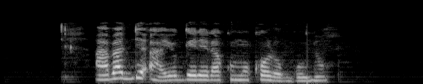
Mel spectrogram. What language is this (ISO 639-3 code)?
lug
